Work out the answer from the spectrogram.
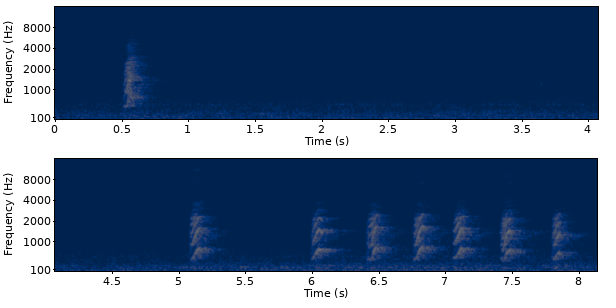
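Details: Pet parrot barking like a dog: one sharp bark, a long pause, another bark, then a quick run of six harsh barks at about two per second.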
